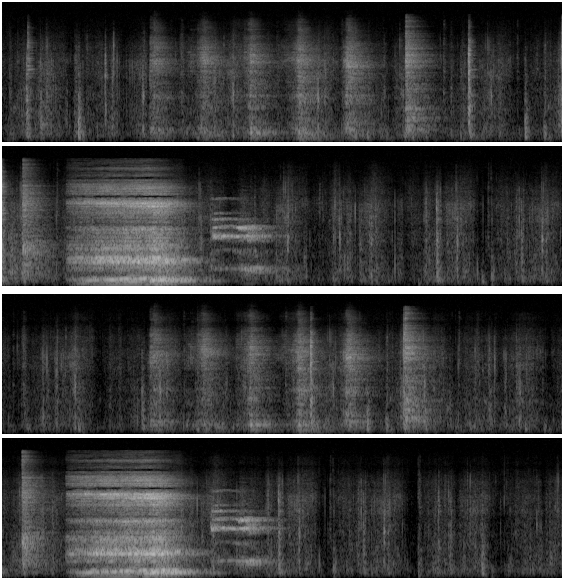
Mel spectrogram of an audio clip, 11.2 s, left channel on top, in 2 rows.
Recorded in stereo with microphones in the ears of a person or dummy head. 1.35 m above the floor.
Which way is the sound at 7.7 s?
65° right (ahead or behind).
